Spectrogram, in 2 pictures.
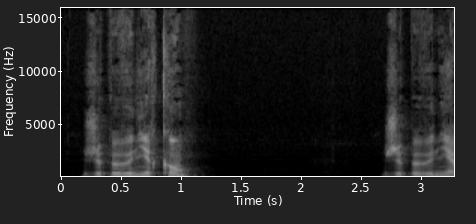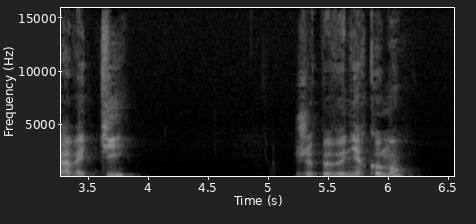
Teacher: Always going up at the end.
